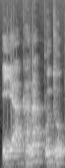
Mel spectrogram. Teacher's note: Kalau dibaca iyaka budu berarti merubah huruf ain menjadi hamzah.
